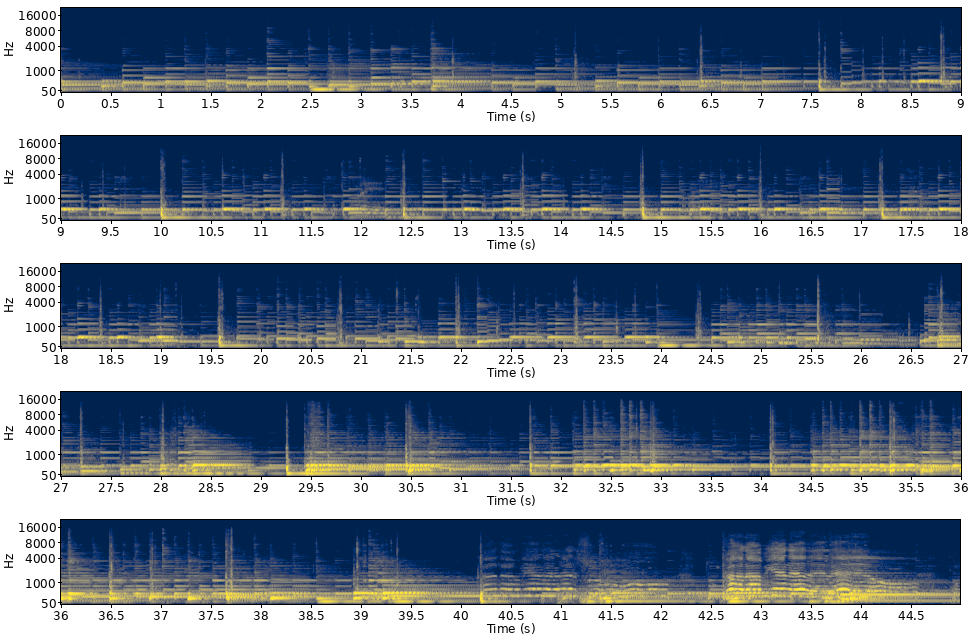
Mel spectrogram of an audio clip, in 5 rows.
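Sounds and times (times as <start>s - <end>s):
flamenco guitar music: 0.0s - 44.9s.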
